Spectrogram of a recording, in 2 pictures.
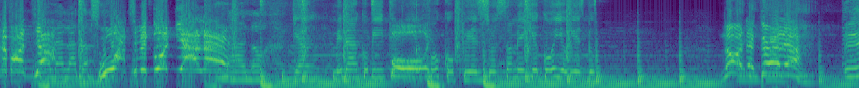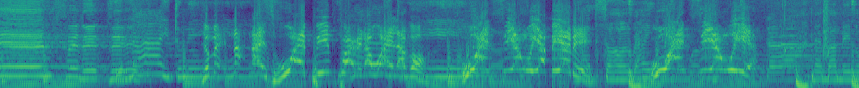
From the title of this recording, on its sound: LIVE AT TIPSY THURSDAYS 9TH JUNE 2022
